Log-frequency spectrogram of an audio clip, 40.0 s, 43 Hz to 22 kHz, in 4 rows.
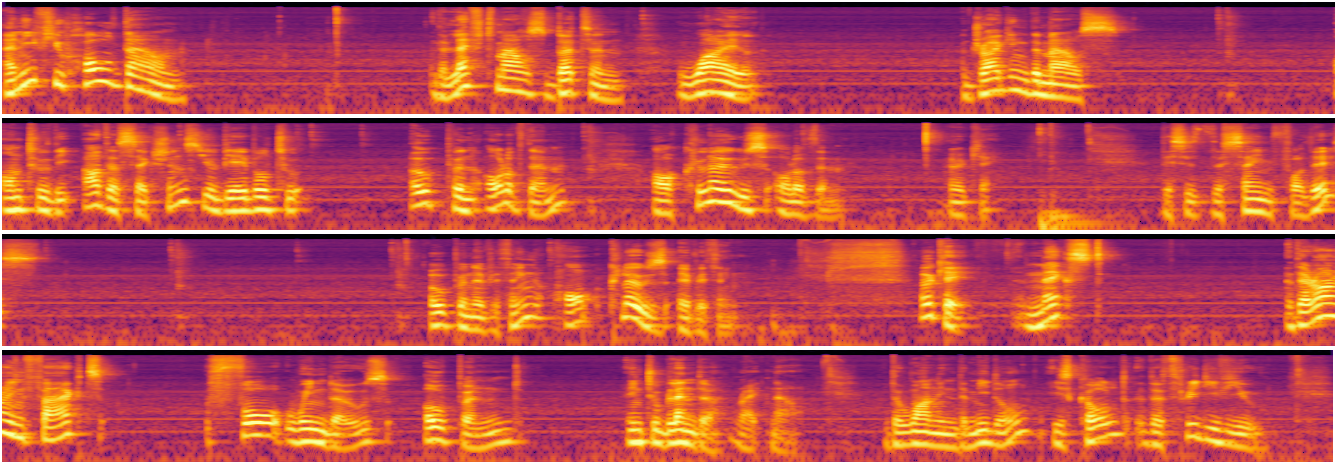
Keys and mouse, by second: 5.2-7.0 drag, 10.4-14.4 drag, 15.1-17.1 drag, 17.5 n, 20.1-25.2 drag.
